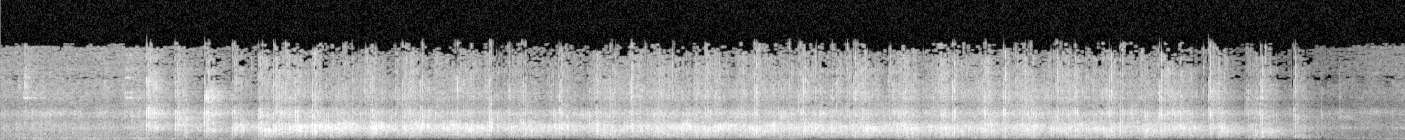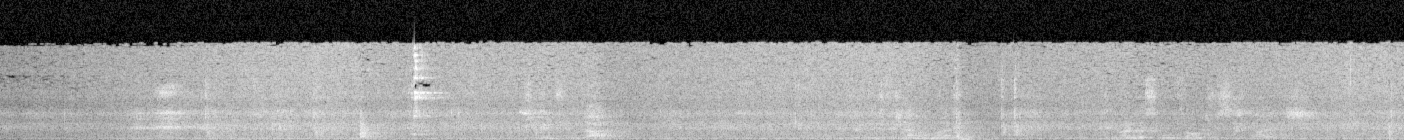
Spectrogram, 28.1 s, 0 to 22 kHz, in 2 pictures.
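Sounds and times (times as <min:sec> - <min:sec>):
audience applauding: 0:01.4 - 0:13.4.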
